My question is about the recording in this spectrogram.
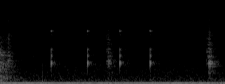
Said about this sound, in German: Man hört es auch ganz leise ticken.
